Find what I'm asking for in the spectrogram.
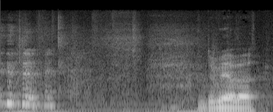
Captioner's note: laughing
